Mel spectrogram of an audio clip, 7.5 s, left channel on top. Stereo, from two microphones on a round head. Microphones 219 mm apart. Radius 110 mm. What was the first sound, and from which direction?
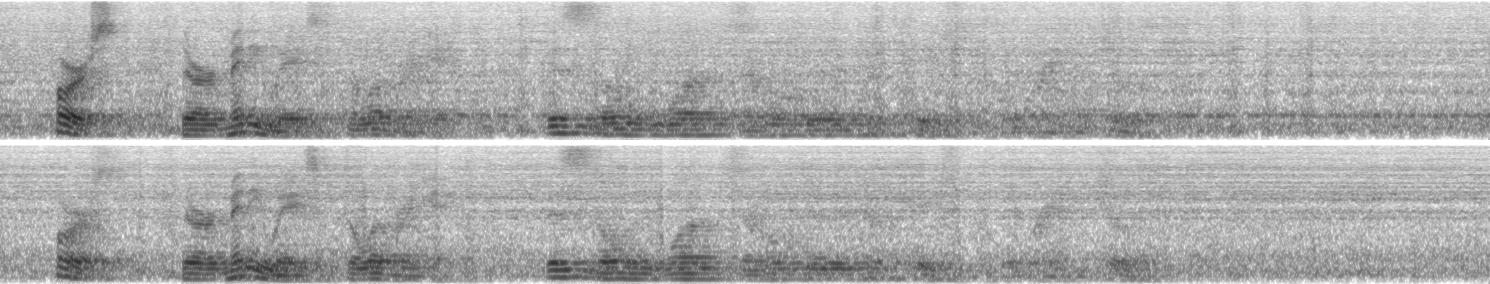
A man speaking, 55° left (ahead or behind).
